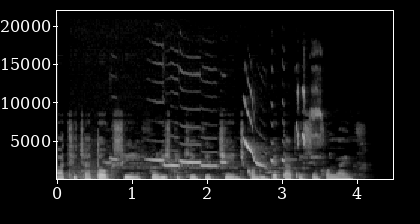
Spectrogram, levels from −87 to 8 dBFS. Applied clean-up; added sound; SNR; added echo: classical method log-MMSE.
